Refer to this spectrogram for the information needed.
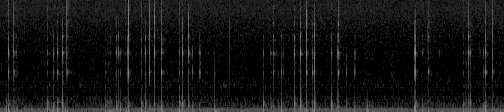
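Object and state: Bamboo lidded container.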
